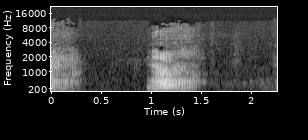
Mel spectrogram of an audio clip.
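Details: Camel snoring: three rough, noisy, low-pitched bursts, each about half a second long, separated by short silences.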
